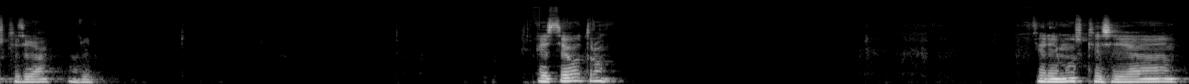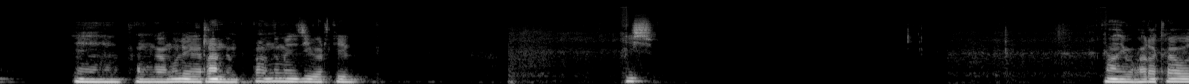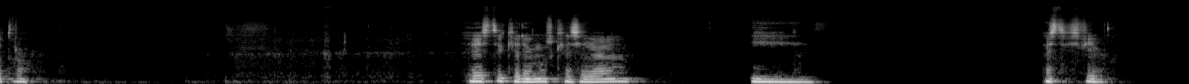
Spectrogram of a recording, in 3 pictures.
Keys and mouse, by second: 3.2 h, 3.9-5.1 middle drag, 5.1 h, 5.8 h, 7.6 click, 8.4 h, 9.7-13.9 drag, 15.1 click, 16.7-19.7 middle drag, 20.1 click, 20.8 h, 21.2-24.0 middle drag, 24.0-27.0 drag, 27.0 h, 27.3-29.0 middle drag, 29.0-32.9 drag, 33.4-35.6 drag.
